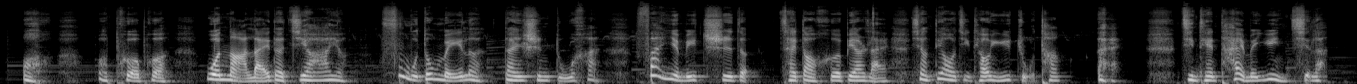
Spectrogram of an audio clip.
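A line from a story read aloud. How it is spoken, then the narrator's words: Wry, bitter reply. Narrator (Chinese): 韩信苦笑着答道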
